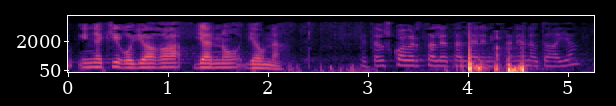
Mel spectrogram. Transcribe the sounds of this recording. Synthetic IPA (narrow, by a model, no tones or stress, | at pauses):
iɲakiɣ̞o̞joaɣaʝano̞ʝawna | e̞t̪aewskoaβeɾt͡salet̪ald̪e̞aɾe̞niseneanawt̪aɣaja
